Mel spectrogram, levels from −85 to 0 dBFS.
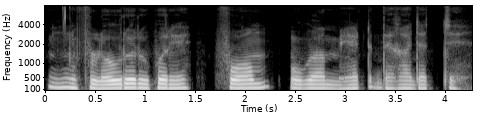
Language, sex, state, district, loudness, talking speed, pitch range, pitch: Bengali, male, Assam, Hailakandi, -16 LUFS, 125 wpm, 130-145 Hz, 135 Hz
